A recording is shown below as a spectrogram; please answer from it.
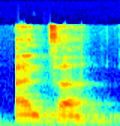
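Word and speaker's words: أنتَ: You, pronounced anta or anti.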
